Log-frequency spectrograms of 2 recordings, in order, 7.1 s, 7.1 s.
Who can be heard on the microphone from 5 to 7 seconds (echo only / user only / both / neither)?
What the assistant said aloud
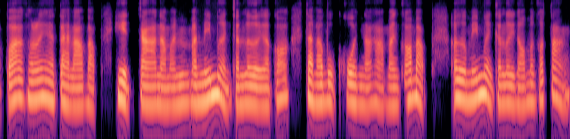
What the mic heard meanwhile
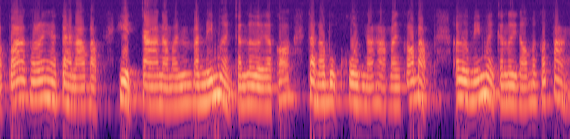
echo only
